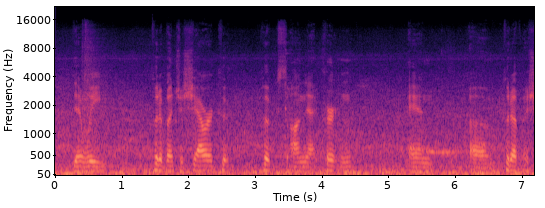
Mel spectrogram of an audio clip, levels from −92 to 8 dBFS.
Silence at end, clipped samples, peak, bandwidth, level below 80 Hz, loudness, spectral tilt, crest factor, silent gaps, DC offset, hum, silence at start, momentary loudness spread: 0 s; under 0.1%; -4 dBFS; 14 kHz; -28 dBFS; -22 LUFS; -7 dB/octave; 18 dB; none; under 0.1%; none; 0 s; 8 LU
